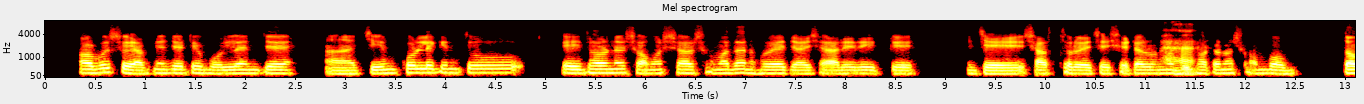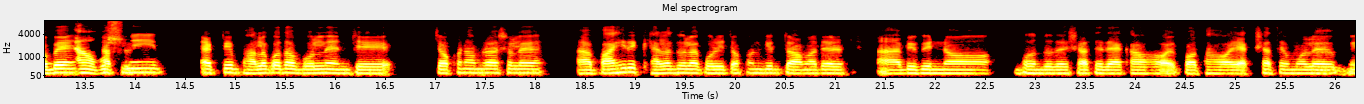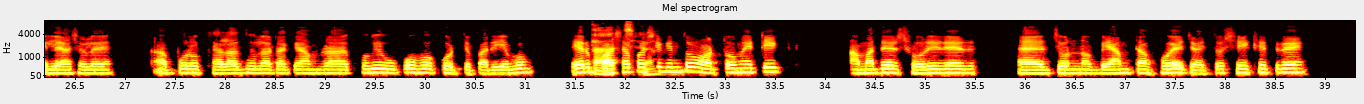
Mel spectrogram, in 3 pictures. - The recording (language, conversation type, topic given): Bengali, unstructured, খেলাধুলা করা মানসিক চাপ কমাতে সাহায্য করে কিভাবে?
- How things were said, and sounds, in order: wind; tapping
